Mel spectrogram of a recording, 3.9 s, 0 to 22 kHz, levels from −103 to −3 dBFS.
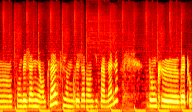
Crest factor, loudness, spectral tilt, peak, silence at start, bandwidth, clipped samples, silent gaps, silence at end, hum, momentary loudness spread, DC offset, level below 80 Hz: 14 dB; -18 LUFS; -6 dB/octave; -4 dBFS; 0 s; 18.5 kHz; under 0.1%; none; 0 s; none; 10 LU; under 0.1%; -38 dBFS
